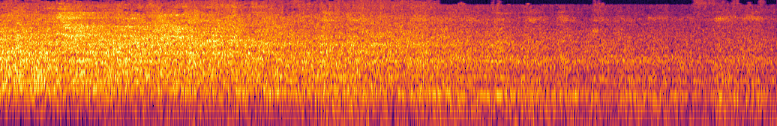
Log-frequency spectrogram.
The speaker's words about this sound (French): Tandis que les sifflements de notre vieille voiture de métro brisent les silences du tunnel noir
